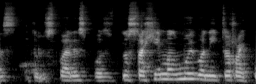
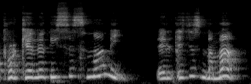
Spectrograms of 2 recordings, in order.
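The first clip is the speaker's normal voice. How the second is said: pregunta aguda y lenta del yerno; yerno extranjero imitado; 9 semitones higher than usual. Retold or imitated. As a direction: imita al yerno curioso, más agudo. (yerno preguntando por qué le dice mami, agudo)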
